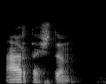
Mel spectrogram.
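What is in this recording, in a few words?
"артасьтӧм", Komi, male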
